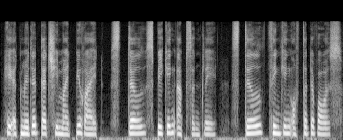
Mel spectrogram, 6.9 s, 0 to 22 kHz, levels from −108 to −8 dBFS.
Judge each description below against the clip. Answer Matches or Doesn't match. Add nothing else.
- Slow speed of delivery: Matches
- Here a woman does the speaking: Matches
